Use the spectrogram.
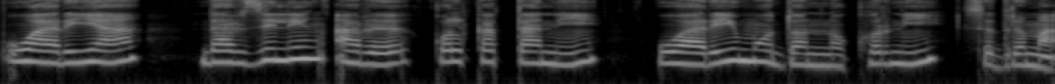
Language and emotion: Bodo, neutral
